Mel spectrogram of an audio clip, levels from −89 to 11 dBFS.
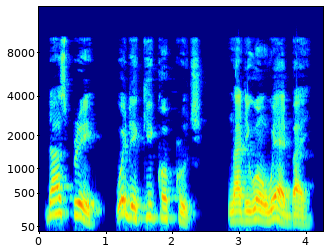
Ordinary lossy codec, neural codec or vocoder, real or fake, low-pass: AAC, 48 kbps; none; real; 9.9 kHz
